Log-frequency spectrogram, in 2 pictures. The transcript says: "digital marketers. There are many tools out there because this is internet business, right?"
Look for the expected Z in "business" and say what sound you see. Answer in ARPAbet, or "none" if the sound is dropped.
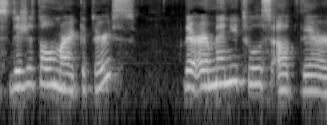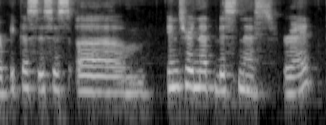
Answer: S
